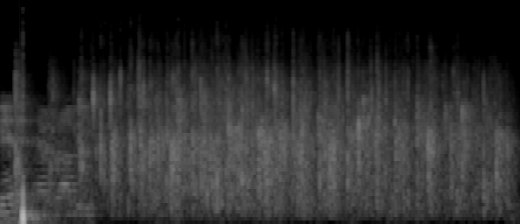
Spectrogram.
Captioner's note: applause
